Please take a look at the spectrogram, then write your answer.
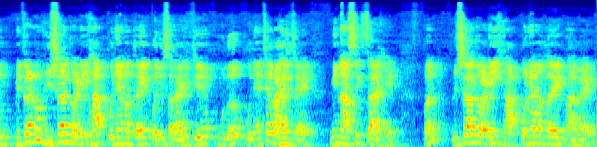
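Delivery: plain reading voice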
